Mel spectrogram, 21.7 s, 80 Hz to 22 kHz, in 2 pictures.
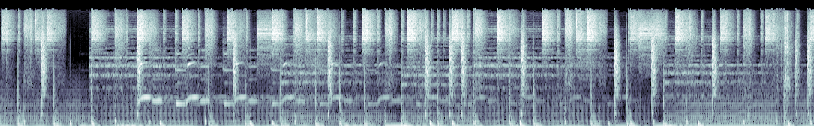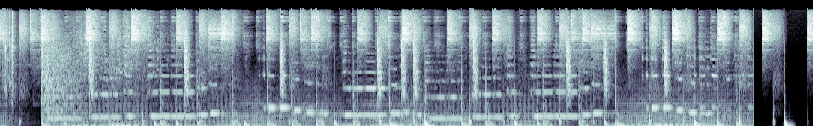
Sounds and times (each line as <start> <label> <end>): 0.2 beats 21.6
1.2 flutey-loops 8.0
11.4 flutey-loops 20.9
